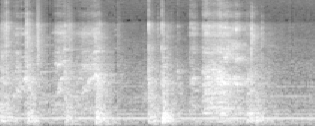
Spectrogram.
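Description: Long steel feed screw from a Bridgeport milling-machine table being handled and set aside: a series of uneven metal scrapes and rubs with a few knocks. A steady hum runs underneath.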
